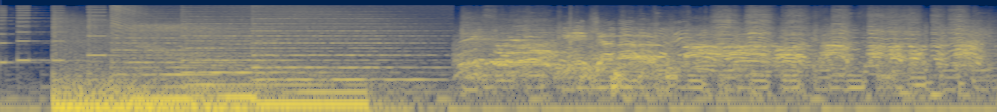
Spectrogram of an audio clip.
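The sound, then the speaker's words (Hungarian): A loud, steady horn-like tone holds for about four seconds, then a large crowd of student protesters at a demonstration takes up rhythmic shouted chanting of rhymes, loud and insistent, continuing to the end. “A diák tüntetéseken elhangzott rigmusok alapján sejtem, hogy most a következő hírben valami újabb csalafintaságot várnak a kormányzattól oktatási kérdésekben.”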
